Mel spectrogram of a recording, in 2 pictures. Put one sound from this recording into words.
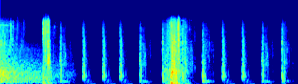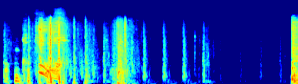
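Footsteps run quickly over ground.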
